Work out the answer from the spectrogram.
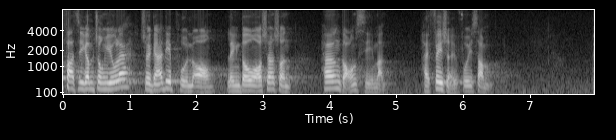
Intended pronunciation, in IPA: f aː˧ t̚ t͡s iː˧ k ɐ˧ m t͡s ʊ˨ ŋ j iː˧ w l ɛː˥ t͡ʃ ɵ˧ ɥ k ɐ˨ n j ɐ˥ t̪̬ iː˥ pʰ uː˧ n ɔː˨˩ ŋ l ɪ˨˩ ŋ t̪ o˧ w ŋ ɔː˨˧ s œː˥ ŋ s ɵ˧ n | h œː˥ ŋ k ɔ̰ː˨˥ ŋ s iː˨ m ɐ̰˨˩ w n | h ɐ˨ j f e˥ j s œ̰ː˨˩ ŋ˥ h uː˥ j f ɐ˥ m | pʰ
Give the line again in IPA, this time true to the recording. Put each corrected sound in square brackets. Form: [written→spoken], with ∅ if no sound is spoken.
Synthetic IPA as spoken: f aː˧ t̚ t͡s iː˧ k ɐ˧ m t͡s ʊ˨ ŋ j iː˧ w l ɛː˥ t͡ʃ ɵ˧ ɥ k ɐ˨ n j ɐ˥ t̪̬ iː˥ pʰ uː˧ n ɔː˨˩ ŋ l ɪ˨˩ ŋ t̪ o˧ w ŋ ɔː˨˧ s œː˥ ŋ s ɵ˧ n | h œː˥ ŋ k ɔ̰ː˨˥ ŋ s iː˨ m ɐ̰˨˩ [w→∅] n | h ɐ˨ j f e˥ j s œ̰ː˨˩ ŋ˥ [h→f] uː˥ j [f→s] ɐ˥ m | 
